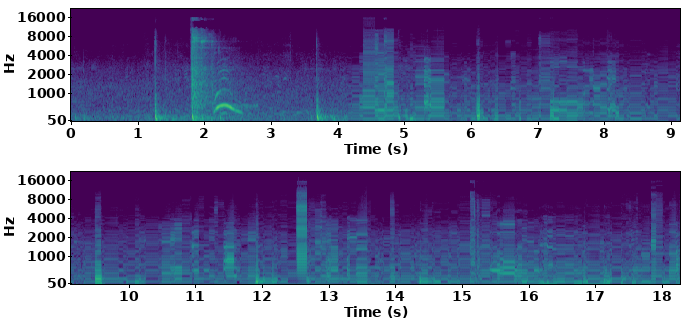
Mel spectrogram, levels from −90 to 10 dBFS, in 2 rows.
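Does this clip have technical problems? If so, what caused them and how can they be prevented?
Yes. Robotic sound from repeated short buffers runs from 4.13 s to the end at 18.27 s, a rigid metallic buzz at 100 Hz. New audio likely arrived too seldom, so a 10 ms slice was looped for most of that stretch while real material was skipped. A larger jitter buffer and more processing headroom, so fresh audio always arrives before playback runs dry, would prevent it.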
